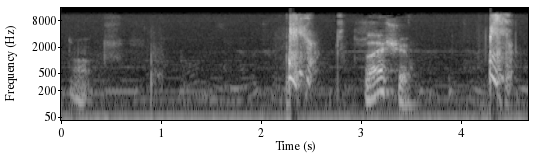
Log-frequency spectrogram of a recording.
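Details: Person with a bout of hiccups, making faces; three sharp, explosive bursts, each with a quick intake before it, consistent with sneezes, in a quiet room.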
